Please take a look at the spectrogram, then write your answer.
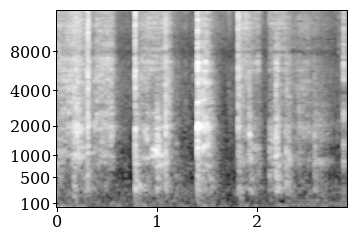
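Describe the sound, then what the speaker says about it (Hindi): Mawa (khoya) roasting in ghee in a pan, stirred with a spoon that gives soft repeated scrapes and rubs against the metal over a faint sizzle, close up with no talk. "मावा भी हमारा भून के रेडी हो ही रहा है"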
